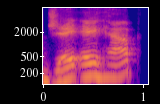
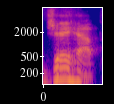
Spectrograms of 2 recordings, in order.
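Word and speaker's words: J. A. Happ: And as I've learned in recent years, it's not J-A-Hap. It's how it's spelled. It's pronounced J-Hap, though, which is absolutely bizarre.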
